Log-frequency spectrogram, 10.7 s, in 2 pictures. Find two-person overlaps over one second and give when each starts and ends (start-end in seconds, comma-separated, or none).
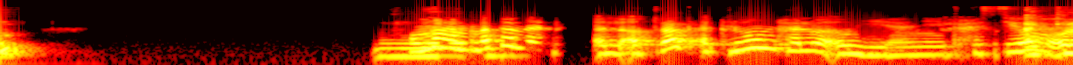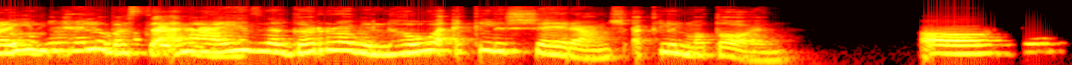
5.1-6.6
